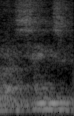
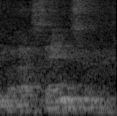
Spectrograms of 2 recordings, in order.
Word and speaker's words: Brassens: C'entra perché Brassens, suo papà era un muratore di origini comunque dell'Occitania, il nome Brassens è una derivazione, cioè è un nome occitano, infatti si legge la S, e tutti i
